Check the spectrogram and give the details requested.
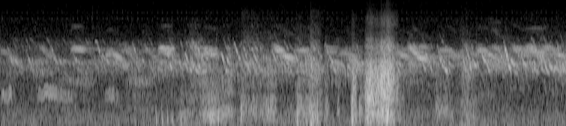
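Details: Purple martins calling on a sunny Sunday morning in central Ohio; a continuous high, gurgling chatter of overlapping chirps, with a few brief louder clicks and knocks partway through.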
